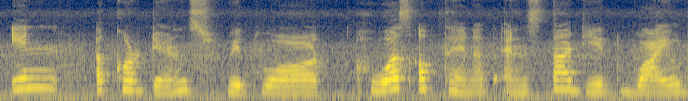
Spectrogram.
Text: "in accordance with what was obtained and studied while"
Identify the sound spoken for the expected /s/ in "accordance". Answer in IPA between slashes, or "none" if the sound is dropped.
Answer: /s/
